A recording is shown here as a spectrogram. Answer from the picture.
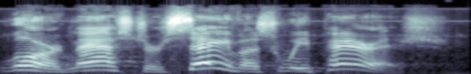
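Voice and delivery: high, loud pleading cry; desperate cry. Acted. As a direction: beg for rescue at full voice. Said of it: "yelling and screaming".

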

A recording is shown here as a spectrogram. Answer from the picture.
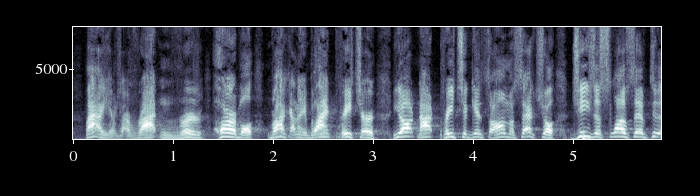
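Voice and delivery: mock outraged rant, punched words; hammed-up indignant complaint; indignant letter-writer. Anonymous critic writing to the preacher, mock indignant.

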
